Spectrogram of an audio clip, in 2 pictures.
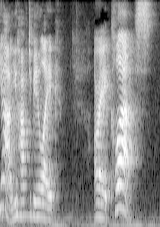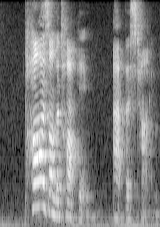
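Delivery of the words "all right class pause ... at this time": commanding, low, projected, carrying voice of authority. Showing how to quiet a talking class: low, projected voice of authority. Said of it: "Lower the voice, project the voice".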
